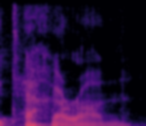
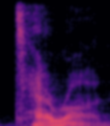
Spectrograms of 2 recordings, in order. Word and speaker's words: Tehran: said it wrong Tehran so I also hear some people say Tehran but I don't I don't know that that's correct Tehran yeah that's the right pronunciation interviews people asking about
